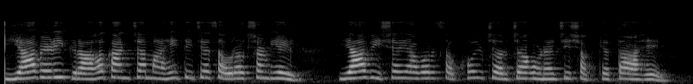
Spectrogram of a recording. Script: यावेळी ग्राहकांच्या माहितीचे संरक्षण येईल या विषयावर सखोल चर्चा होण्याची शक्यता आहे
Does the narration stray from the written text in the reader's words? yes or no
no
